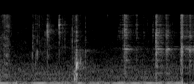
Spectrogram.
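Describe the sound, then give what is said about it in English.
A bottle of salad dressing shaken by hand, giving scattered knocks and light clinks in an irregular rhythm over a low background hum. “give the salad dressing one more shake”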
